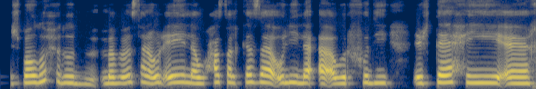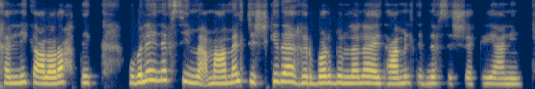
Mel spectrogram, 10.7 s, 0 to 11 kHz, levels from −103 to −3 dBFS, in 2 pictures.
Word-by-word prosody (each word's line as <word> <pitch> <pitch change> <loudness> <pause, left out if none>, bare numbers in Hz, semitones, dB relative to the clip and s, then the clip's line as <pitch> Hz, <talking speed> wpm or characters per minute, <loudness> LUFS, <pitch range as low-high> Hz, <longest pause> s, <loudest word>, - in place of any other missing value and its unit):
مش 230 +2 -18
موضوع 255 +5 +3
حدود 245 -10 -4 0.2
م 230 +1 0
مثلًا 260 -1 -3
أقول 230 +3 +1
إيه 260 +3 +2
لو 225 -3 0
حصل 265 -1 -2
كذا 265 0 +1
قولي 250 +1 0
لأ 235 0 0
أو 220 +2 +2
ارفضي، 245 0 -4 0.3
ارتاحي 245 0 +2
آآ، 230 0 +3
خليكِ 245 +3 -3
على 220 -2 +5
راحتِك، 245 -1 0 0.3
وبالاقي 275 +8 +3
نفسي 345 -4 -3
ما 240 -1 0
ما 225 +1 0
عملتِش 270 +1 0
كده 295 -1 +2
غير 245 -1 -2
برضه 245 +2 +1
إن 235 - -1
أنا 235 0 +2
اتعامِلت 225 +2 -2
بنَفْس 230 0 -7
الشكل 220 0 -13
يعني، 205 -1 -4
240 Hz, 185 wpm, -21 LUFS, 230-260 Hz, 0.3 s, على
